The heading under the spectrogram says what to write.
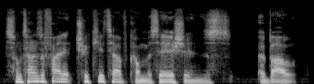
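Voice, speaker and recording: A thoughtful male guest with a fairly low voice, recorded close in a dry room. He gathers his thoughts aloud with pauses and self-corrections. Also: no room sound. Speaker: podcast guest. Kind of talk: casual spiritual conversation.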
